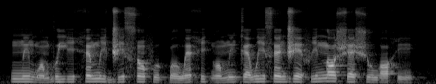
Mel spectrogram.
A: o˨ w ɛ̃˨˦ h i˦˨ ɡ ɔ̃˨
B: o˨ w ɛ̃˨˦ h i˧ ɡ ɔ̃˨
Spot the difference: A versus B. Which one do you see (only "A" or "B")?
A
